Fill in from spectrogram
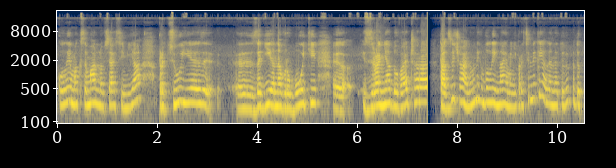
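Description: A woman talks through her reading in a casual book vlog, with a warm, mellow tone. She chats as she thinks, pausing on small fillers. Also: medium pitch, poor audio. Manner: chatty, thinking aloud with fillers. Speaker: book blogger.

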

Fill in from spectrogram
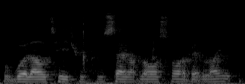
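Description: A man's voice: medium pitch, completely flat delivery, fairly quick, vocal fry, darkish tone. A tired man giving rambling, hesitant commentary while playing a driving game, often restarting his sentences. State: tired, yawning. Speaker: gaming YouTuber. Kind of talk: casual gameplay commentary. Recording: echoey room with faint background noise.

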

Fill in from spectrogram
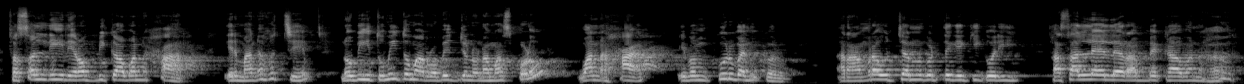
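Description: High-voiced preacher quizzing his crowd. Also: a bit bright. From West Bengal, India. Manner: asks the audience questions and drills answers. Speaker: Islamic preacher. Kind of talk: waz sermon to a gathering. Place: large religious gathering. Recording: echoey public-address sound at a gathering.

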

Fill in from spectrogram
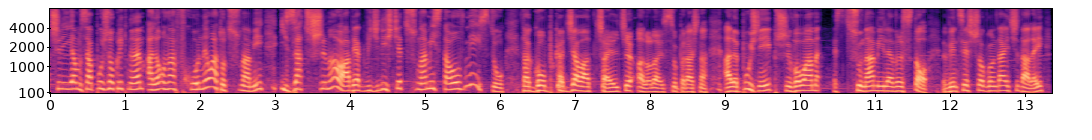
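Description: A young man with a high voice gives excited running commentary on a video game, narrating every move and shouting whenever he wins or loses.

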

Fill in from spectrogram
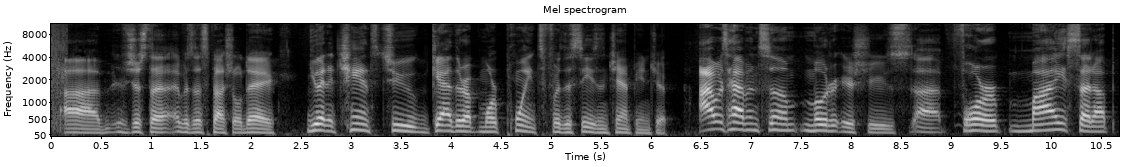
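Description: A man, hosting a woodworking channel and talking casually to camera, with lots of ums and uhs as he stands and gestures. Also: fairly high pitch. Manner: chatty, many fillers, standing and gesturing. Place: indoor studio with colored backdrop.

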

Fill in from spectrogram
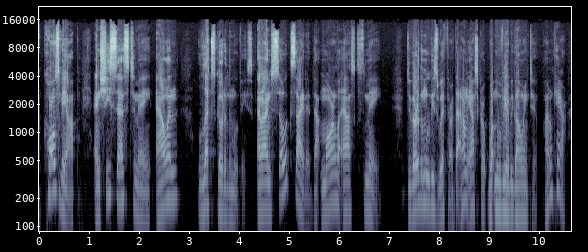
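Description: A man lecturing at a conference, spinning an animated story and playing out both sides of the conversation. His medium-pitched voice has a gravelly edge. The sound is dry and close, with almost no room echo. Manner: animated storyteller, acts out dialogue, self-deprecating humor. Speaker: conference speaker on OCD therapy.

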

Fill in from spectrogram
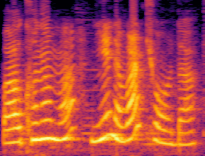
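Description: A woman's voice: high voice, animated, brisk, loud music behind the voice. A woman voicing Sanfi, a sleepy and grumpy young woman friend in a game role-play, who grumbles and complains in a drowsy, baffled way.

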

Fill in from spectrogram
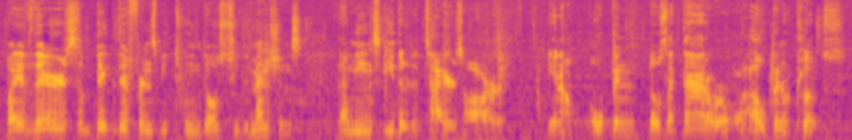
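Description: A man's voice: mid-range voice, animated, moderate pace, slight background noise. A man in his thirties, a vlogger, casually explaining a hands-on repair job in his home garage and thinking aloud as he works. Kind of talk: casual DIY vlog.

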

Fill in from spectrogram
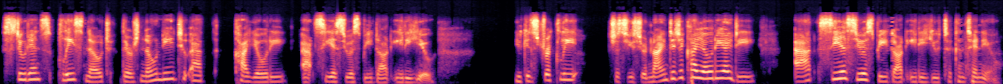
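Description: Addressing her learners directly, a woman teaches software through a screen-share tutorial, explaining things in a measured manner. Her voice is lowish with lively intonation, and the recording carries no room sound.

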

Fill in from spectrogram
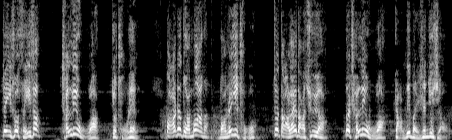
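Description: Male storyteller, Northeastern Chinese accent, chatty and animated, husky edge. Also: sits high, normal speed. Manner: lively, chatty, dialect-heavy. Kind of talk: oral storytelling of gangland tales.

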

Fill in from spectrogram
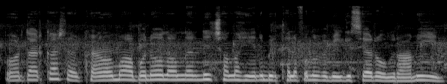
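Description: A woman giving casual, excitable commentary while playing a mobile game for her channel, chatting to viewers and reacting loudly to the match. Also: medium pitch, rapid-fire, a little hiss or hum. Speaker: gaming channel host. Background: game music.

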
